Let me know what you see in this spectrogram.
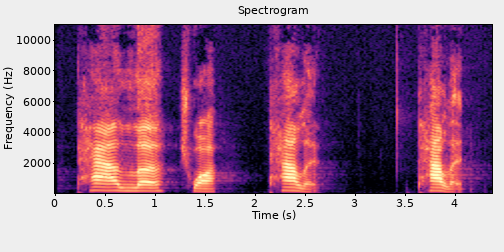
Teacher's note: It's a light L, although it's darker for many speakers.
